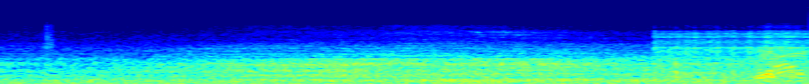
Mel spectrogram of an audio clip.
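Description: Steady low rumble of a car idling while stopped, heard from inside the cabin. A voice starts up just before the end.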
